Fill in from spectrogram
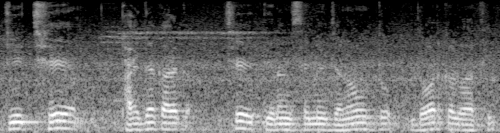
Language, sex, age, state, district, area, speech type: Gujarati, male, 30-45, Gujarat, Narmada, rural, spontaneous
